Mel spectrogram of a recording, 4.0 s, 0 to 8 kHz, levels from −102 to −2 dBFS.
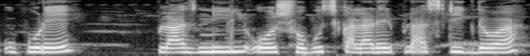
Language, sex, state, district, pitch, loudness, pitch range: Bengali, female, West Bengal, Cooch Behar, 230 Hz, -13 LUFS, 220-245 Hz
